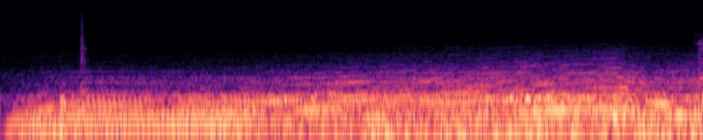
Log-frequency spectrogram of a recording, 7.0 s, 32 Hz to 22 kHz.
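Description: A Jeep Wagoneer towing a 7,000-pound trailer in tow haul mode accelerates hard from a standstill, its engine a loud, close, steady roar with rising rumble that carries on without a break.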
